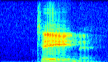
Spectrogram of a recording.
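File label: "tene", Old English, male; te:nə; tene, tien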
